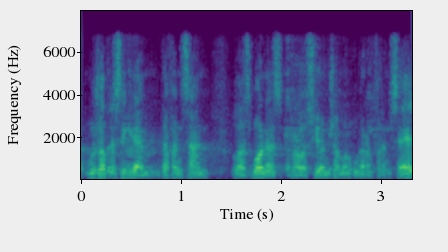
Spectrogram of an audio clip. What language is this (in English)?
Catalan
